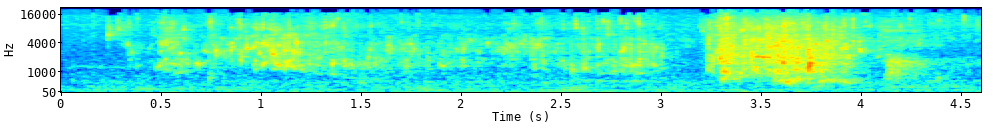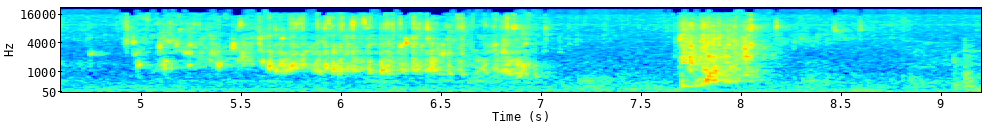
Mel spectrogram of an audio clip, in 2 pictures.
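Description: Water poured from a cup into a cooking pot, splashing and trickling in bursts, with a couple of louder gushes and drips between, nearby and without talk.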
